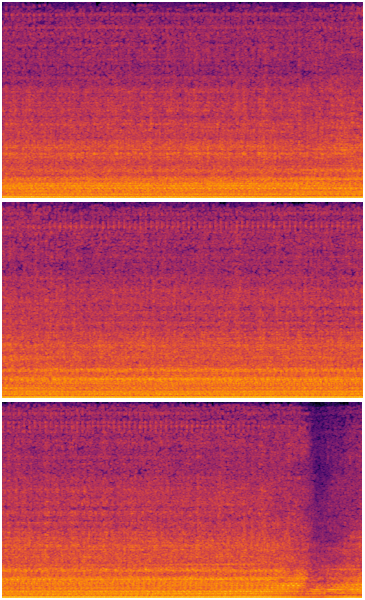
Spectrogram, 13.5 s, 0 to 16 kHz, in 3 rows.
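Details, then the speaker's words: 2007 Jeep Grand Cherokee 3.0 CRD diesel, idling about 5 minutes with the temperature gauge just rising. Oil pressure light comes on at idle but goes off when revved. Light, quick metallic rattle persists; timing or pump chain suspected, not confirmed. "Rattle is still there. Been idling now about 5 minutes, just starting the temperature gauge through."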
